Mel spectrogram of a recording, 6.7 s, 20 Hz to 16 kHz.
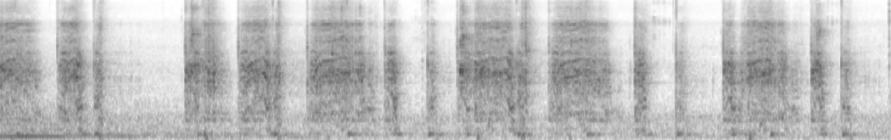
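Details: GY6 scooter after timing chain (46 link) and valve adjustment, starter button pressed with brake held and throttle, starter fluid tried: repeated whirring starter bursts about every two seconds, engine never catches; cranks but won't start, cause unconfirmed.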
